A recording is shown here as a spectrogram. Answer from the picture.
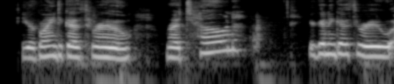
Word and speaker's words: Raton: You're going to go through Raton. You're going to go through uh Clayton. Clayton, New Mexico. And you're going to go through Raton. R A T O N. That's how it's pronounced is Raton.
